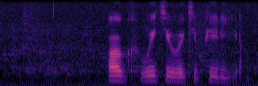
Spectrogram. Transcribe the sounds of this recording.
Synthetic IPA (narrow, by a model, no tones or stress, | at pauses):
ɔɡwikiwikipʰiɾia̰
